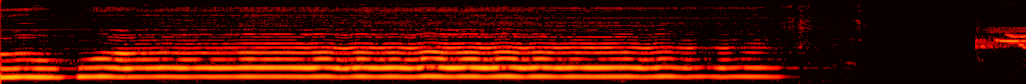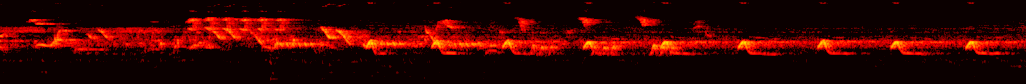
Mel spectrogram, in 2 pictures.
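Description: A woman's singing voice holds the last note of a song for about four seconds, then fades out. After a short silence, a bird starts chirping in quick repeated notes.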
